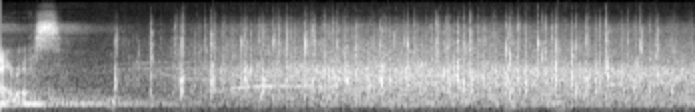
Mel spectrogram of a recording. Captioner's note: audience applauds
